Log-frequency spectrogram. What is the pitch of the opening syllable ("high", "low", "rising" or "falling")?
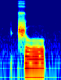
low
